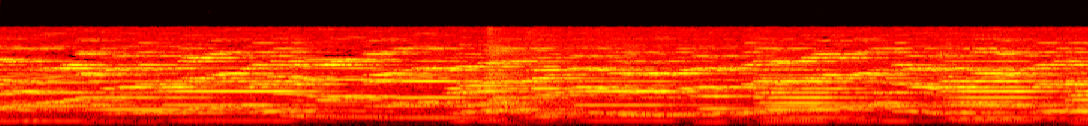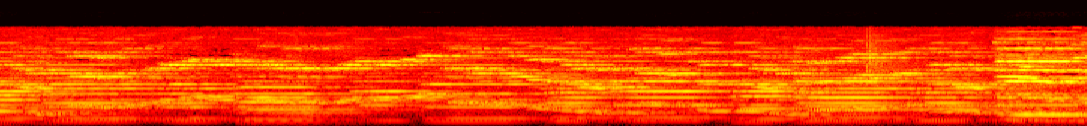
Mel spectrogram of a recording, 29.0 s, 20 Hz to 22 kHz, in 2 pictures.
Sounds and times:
Organ: 0.0s - 29.0s
Piano: 0.0s - 29.0s.

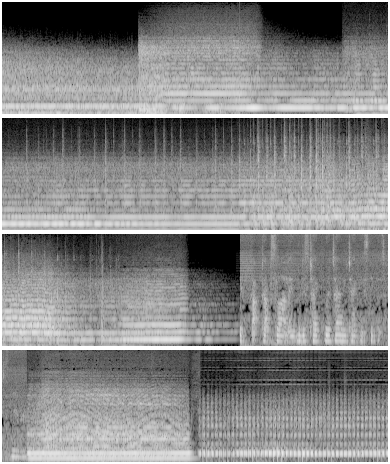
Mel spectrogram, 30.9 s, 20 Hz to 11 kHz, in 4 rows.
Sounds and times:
Wind instrument, woodwind instrument: 13.9s - 19.8s, 23.7s - 27.7s.

